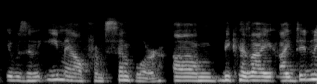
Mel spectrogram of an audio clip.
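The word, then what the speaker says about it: Symplur: it was a it was an email from simpler um because i i didn't include them in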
